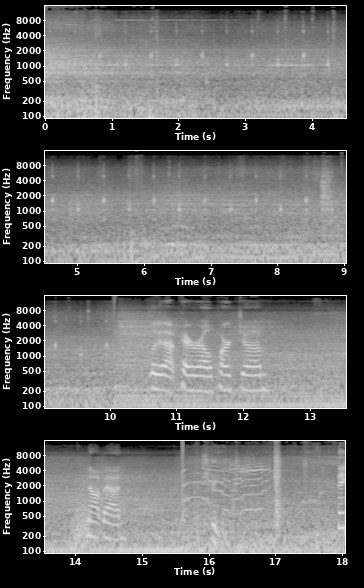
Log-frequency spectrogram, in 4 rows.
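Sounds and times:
light ticking: 0.0s - 10.1s
engine and road rumble: 0.0s - 18.0s.

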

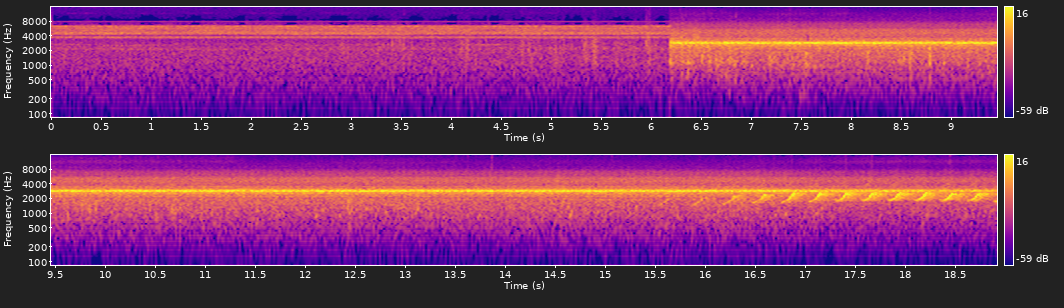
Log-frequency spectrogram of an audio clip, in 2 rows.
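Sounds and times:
crickets chirping: 0.0s - 18.9s
animal splashing through water: 6.2s - 16.8s
stream water: 6.2s - 18.9s.

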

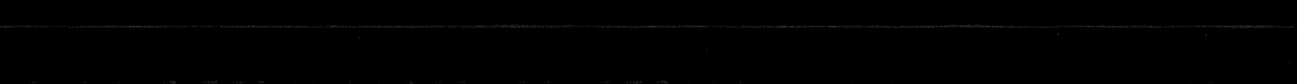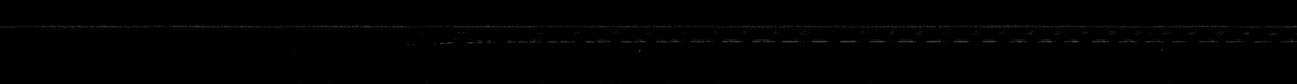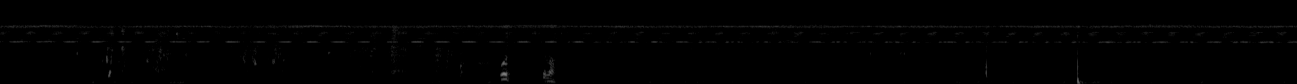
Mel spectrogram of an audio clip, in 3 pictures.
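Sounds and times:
lower pulsing insect trill: 0.0s - 38.9s
high even insect trill: 20.0s - 38.9s.

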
